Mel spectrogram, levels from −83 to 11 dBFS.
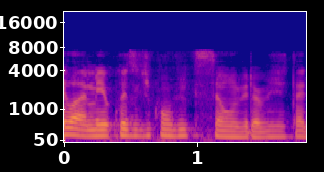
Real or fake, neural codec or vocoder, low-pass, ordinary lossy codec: fake; codec, 44.1 kHz, 3.4 kbps, Pupu-Codec; 7.2 kHz; none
